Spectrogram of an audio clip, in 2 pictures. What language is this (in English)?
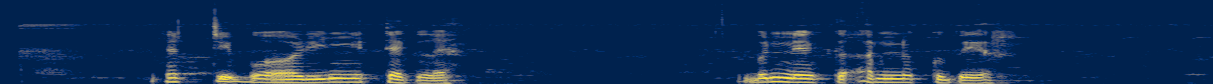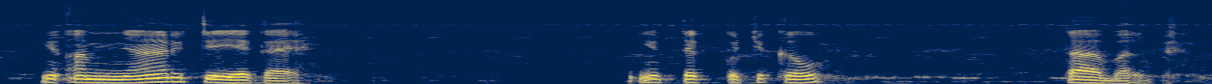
Wolof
